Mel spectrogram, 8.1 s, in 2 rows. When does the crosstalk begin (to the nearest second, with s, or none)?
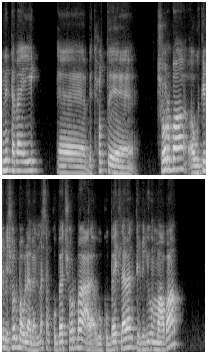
none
